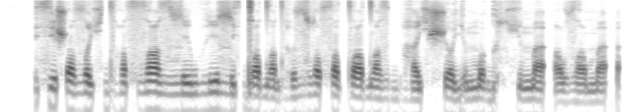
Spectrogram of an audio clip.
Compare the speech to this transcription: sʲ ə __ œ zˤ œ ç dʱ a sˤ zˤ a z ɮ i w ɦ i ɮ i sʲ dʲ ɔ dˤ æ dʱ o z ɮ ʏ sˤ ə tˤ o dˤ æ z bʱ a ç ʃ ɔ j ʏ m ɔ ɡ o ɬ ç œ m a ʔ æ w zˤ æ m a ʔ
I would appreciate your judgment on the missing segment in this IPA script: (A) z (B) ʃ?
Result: B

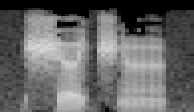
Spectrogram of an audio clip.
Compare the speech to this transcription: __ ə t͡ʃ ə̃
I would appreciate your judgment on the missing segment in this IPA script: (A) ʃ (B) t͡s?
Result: A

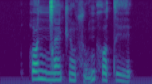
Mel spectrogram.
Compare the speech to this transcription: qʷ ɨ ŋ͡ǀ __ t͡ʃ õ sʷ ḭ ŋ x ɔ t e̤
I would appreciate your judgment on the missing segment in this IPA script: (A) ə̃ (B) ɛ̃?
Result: B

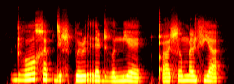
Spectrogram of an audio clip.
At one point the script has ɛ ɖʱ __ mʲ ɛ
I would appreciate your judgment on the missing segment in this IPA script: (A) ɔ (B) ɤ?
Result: B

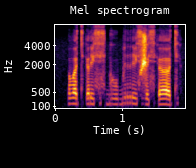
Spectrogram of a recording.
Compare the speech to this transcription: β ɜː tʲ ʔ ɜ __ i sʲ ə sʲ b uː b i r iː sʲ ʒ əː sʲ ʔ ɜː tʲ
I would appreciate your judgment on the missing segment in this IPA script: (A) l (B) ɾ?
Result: B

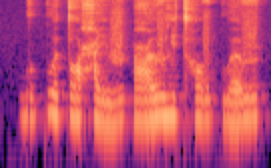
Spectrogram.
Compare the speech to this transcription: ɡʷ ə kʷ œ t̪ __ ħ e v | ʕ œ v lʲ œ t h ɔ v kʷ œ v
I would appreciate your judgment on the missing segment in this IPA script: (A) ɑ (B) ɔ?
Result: B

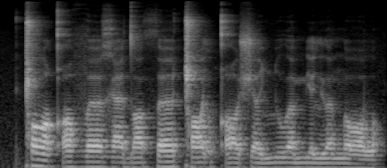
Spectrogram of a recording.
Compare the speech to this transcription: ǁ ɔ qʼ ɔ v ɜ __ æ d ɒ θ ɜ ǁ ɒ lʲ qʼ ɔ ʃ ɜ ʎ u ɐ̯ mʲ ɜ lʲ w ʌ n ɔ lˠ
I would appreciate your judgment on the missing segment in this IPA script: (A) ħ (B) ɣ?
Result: B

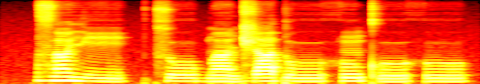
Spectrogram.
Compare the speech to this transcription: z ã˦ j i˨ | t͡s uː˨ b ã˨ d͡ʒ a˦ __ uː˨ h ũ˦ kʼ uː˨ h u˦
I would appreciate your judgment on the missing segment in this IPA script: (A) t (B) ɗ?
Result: B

